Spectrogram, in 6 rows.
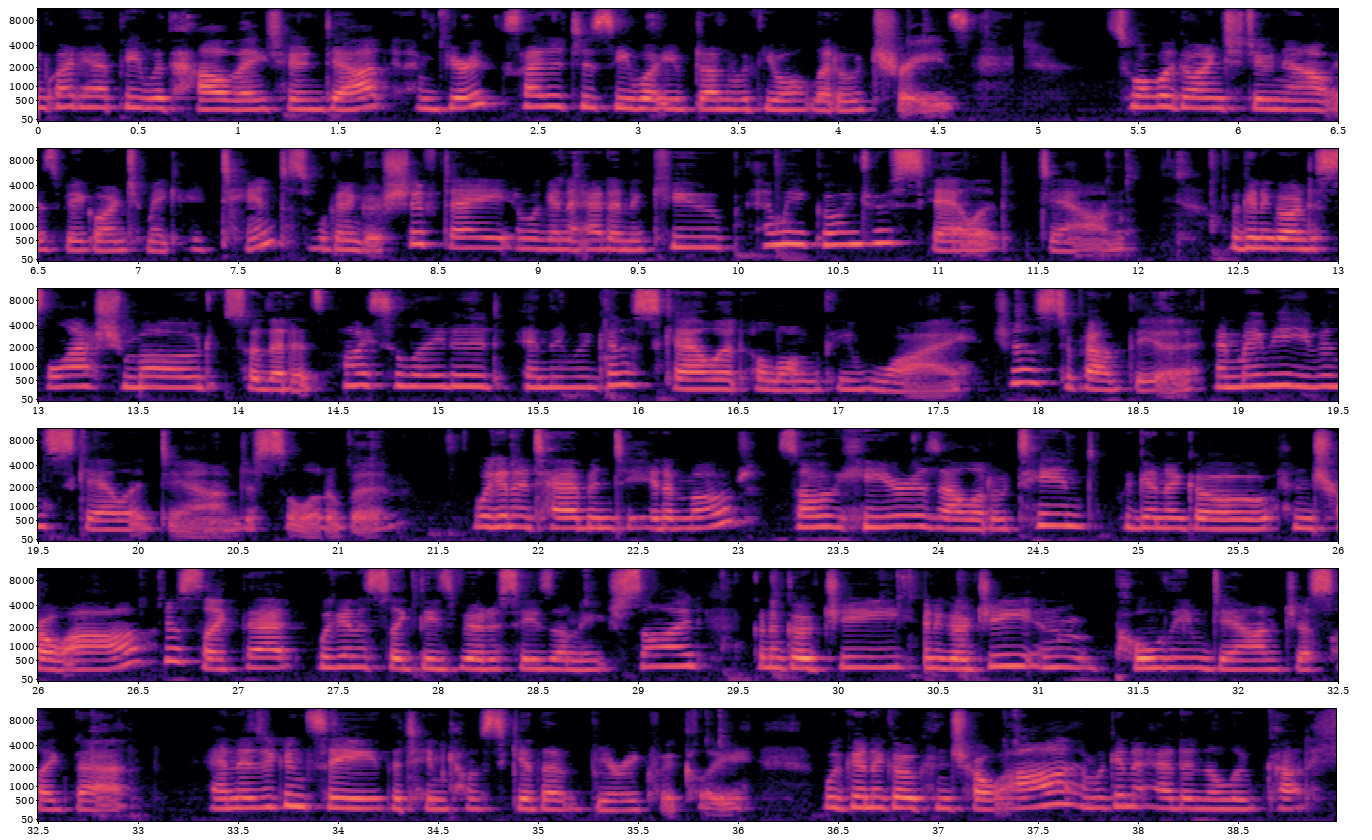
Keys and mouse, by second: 1.3 g, 4.4 click, 4.8 click, 8.0 shift+a, 10.0 g, 12.4 /, 15.6 g, 19.2 g, 21.5 Tab, 23.1 ctrl+z, 26.1 ctrl+r, 27.7 click, 28.6 shift+click, 29.5 g, 30.4 ctrl+z, 35.9 click, 36.8 ctrl+r.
